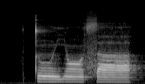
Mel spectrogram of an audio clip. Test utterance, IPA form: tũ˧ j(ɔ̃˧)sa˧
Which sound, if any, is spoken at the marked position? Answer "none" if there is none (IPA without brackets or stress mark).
ɔ̃˧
